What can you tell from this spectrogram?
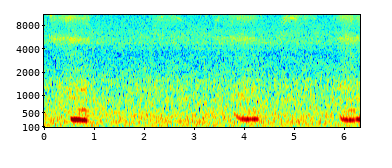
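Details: A sleeping cat snoring: three soft, whistling, falling snore sounds with each breath, a few seconds apart, over steady background hiss.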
